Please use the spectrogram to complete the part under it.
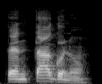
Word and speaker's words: pentagono: The next shape is pentagono. Pentagono. Pentagono. Pentagono is spelled as P-E-N-T-A-G-O-N-O.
